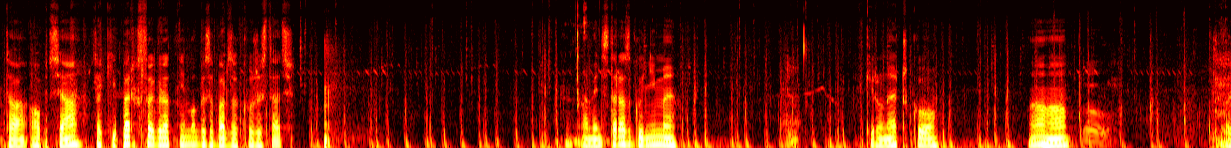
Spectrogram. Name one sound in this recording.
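Horse hooves clop on a dirt path.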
